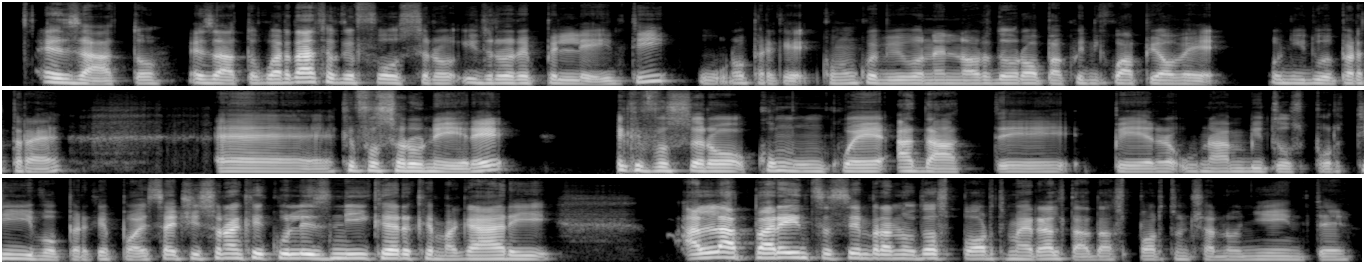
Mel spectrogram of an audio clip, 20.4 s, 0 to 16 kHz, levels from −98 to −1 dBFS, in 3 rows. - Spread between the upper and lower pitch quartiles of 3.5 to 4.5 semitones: Yes, average, 4.1 semitones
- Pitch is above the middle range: No, medium, 150 Hz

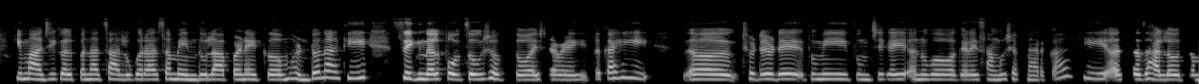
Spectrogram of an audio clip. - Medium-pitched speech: No, high, 235 Hz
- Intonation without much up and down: Yes, narrow, 1.7 semitones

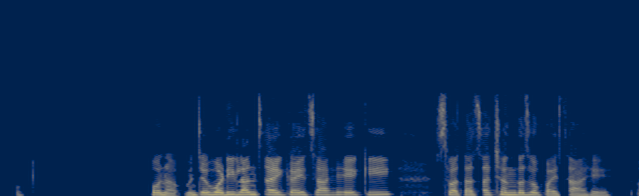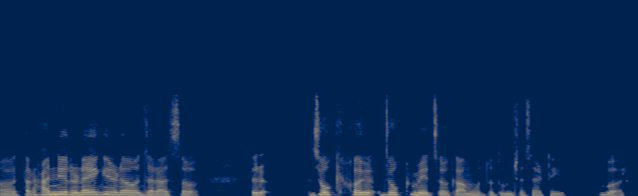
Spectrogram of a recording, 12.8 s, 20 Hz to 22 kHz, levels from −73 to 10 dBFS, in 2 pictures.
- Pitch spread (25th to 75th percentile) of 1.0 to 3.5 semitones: No, average, 3.9 semitones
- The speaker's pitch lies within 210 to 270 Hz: Yes, high, 215 Hz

